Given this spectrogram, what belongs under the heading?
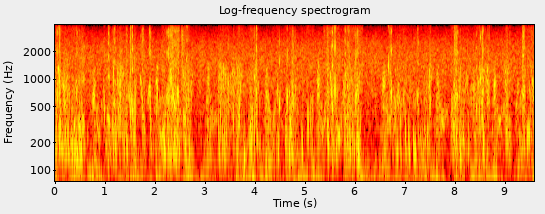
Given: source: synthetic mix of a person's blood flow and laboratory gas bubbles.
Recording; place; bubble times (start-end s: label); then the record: Doppler ultrasound of blood flow; precordium
0.00-0.63 s: bubbles
0.94-1.65 s: bubbles
1.68-1.99 s: bubbles
2.11-2.79 s: bubbles
3.23-4.10 s: bubbles
4.33-4.54 s: bubbles
4.57-5.19 s: bubbles
5.36-6.16 s: bubbles
6.65-7.58 s: bubbles
7.91-8.74 s: bubbles
8.97-9.16 s: bubbles
9.26-9.59 s: bubbles
From the record:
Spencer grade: 4 (maximum detectable bubble signal sounding continuously throughout systole and diastole of every cardiac period, and overriding the amplitude of the normal cardiac signals); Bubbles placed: only in the low amplitude regions of the cardiac cycle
